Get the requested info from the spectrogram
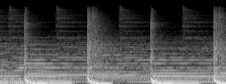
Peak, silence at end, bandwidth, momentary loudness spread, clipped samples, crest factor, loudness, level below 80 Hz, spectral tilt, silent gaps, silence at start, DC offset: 0 dBFS; 0 s; 14 kHz; 4 LU; under 0.1%; 12 dB; -15 LUFS; -16 dBFS; -7 dB/octave; none; 0 s; under 0.1%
